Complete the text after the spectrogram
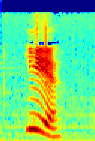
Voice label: "lie4", Chinese pinyin voice

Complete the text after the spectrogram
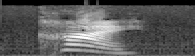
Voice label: "kai4", Chinese pinyin voice

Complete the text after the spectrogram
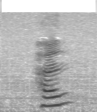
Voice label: "hen2", Chinese pinyin voice

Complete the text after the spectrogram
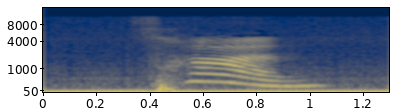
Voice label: "can4", Chinese pinyin voice

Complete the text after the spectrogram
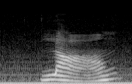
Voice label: "lang3", Chinese pinyin voice

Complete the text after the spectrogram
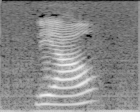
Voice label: "liao2", Chinese pinyin voice

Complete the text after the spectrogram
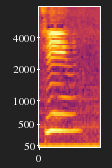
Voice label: "jin1", Chinese pinyin voice; 金平糖

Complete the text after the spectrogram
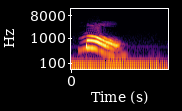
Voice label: "mou4", Chinese pinyin voice

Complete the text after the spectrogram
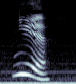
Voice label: "nuue4", pinyin

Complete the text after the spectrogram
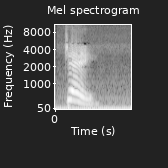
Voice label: "zhèi", voice pinyin

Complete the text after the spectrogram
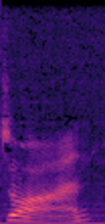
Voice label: "zuǎn", voice pinyin

